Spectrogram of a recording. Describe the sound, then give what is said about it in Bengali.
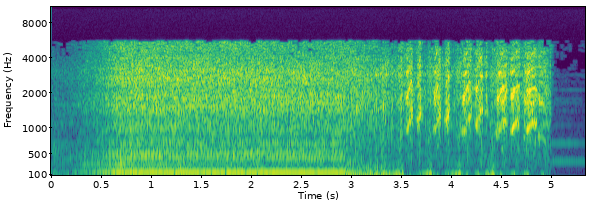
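Motorbike engine sputtering and coughing on a forest road: a loud, steady hum drops abruptly in pitch midway into an uneven, pulsing stutter before cutting out. “হঠাৎ করেই আমার bike যক্ষা রোগীর মতো কাশতে শুরু করল।”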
